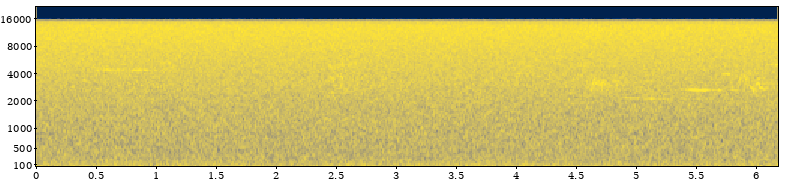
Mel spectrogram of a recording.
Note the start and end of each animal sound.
[0.00, 1.41] Black-throated Green Warbler (Setophaga virens)
[4.49, 6.19] Red-eyed Vireo (Vireo olivaceus)
[4.70, 6.19] Hermit Thrush (Catharus guttatus)

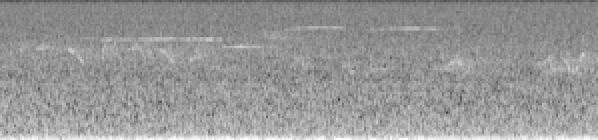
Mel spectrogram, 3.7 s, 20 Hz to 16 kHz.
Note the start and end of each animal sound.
[0.07, 1.74] Common Yellowthroat (Geothlypis trichas)
[0.43, 1.86] Black-throated Green Warbler (Setophaga virens)
[1.65, 2.97] Cedar Waxwing (Bombycilla cedrorum)
[2.68, 3.74] Red-eyed Vireo (Vireo olivaceus)

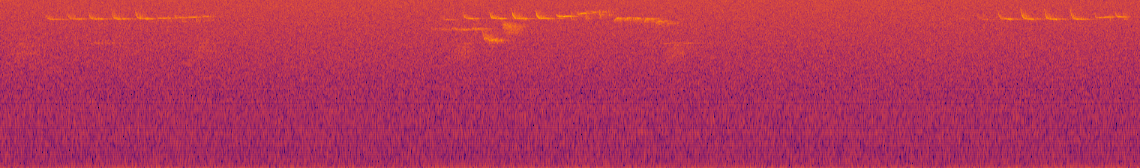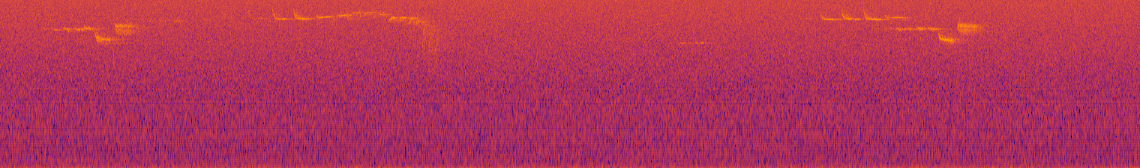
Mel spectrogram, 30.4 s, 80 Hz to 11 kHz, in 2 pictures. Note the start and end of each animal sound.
[0.01, 0.56] Hermit Thrush (Catharus guttatus)
[0.42, 3.03] Golden-crowned Kinglet (Regulus satrapa)
[2.37, 2.86] Hermit Thrush (Catharus guttatus)
[5.62, 7.02] Black-throated Green Warbler (Setophaga virens)
[5.62, 9.07] Golden-crowned Kinglet (Regulus satrapa)
[5.81, 6.29] Hermit Thrush (Catharus guttatus)
[8.68, 9.43] Black-throated Green Warbler (Setophaga virens)
[8.71, 9.28] Hermit Thrush (Catharus guttatus)
[12.61, 15.21] Golden-crowned Kinglet (Regulus satrapa)
[15.63, 17.11] Black-throated Green Warbler (Setophaga virens)
[18.56, 21.11] Golden-crowned Kinglet (Regulus satrapa)
[24.06, 24.84] Black-throated Green Warbler (Setophaga virens)
[25.71, 27.48] Golden-crowned Kinglet (Regulus satrapa)
[26.85, 28.30] Black-throated Green Warbler (Setophaga virens)

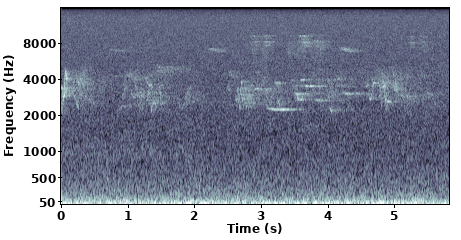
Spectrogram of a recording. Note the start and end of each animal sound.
[0.00, 5.83] Red-eyed Vireo (Vireo olivaceus)
[0.87, 1.90] Eastern Wood-Pewee (Contopus virens)
[2.77, 4.63] Hermit Thrush (Catharus guttatus)

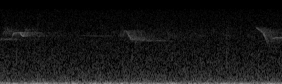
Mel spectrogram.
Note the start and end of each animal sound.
[0.00, 2.83] Blue-headed Vireo (Vireo solitarius)
[0.78, 1.69] Black-capped Chickadee (Poecile atricapillus)

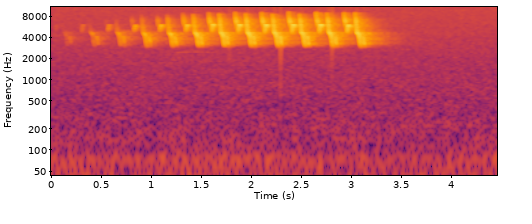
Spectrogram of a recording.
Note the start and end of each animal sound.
[0.00, 3.37] Ovenbird (Seiurus aurocapilla)

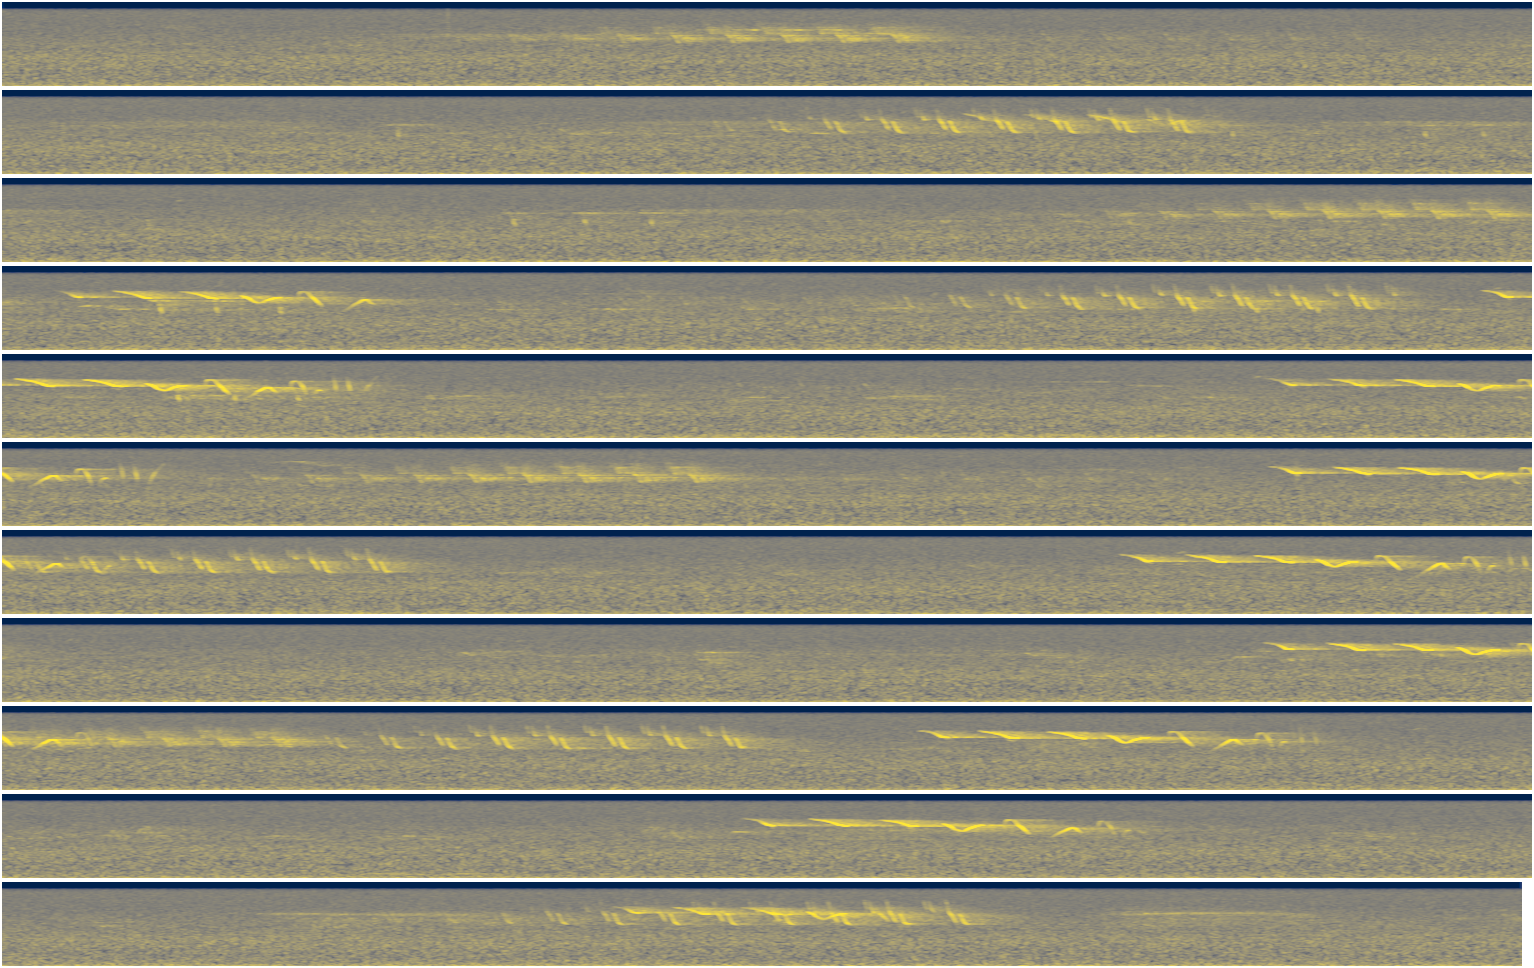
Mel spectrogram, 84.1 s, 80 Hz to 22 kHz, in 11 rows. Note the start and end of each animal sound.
[2.35, 7.09] Ovenbird (Seiurus aurocapilla)
[3.33, 4.62] Black-throated Green Warbler (Setophaga virens)
[11.28, 13.86] Ovenbird (Seiurus aurocapilla)
[14.07, 15.75] Pine Warbler (Setophaga pinus)
[17.70, 18.69] American Robin (Turdus migratorius)
[18.28, 19.84] Pine Warbler (Setophaga pinus)
[20.43, 23.26] Ovenbird (Seiurus aurocapilla)
[22.46, 24.97] Louisiana Waterthrush (Parkesia motacilla)
[23.30, 24.49] American Robin (Turdus migratorius)
[25.25, 28.44] American Robin (Turdus migratorius)
[27.15, 30.15] Ovenbird (Seiurus aurocapilla)
[30.20, 32.84] Louisiana Waterthrush (Parkesia motacilla)
[31.20, 35.37] American Robin (Turdus migratorius)
[35.66, 36.59] Black-throated Green Warbler (Setophaga virens)
[36.66, 39.18] Louisiana Waterthrush (Parkesia motacilla)
[39.35, 43.86] Ovenbird (Seiurus aurocapilla)
[44.51, 46.74] Louisiana Waterthrush (Parkesia motacilla)
[46.00, 48.03] Ovenbird (Seiurus aurocapilla)
[51.36, 53.71] Louisiana Waterthrush (Parkesia motacilla)
[55.70, 56.99] Eastern Wood-Pewee (Contopus virens)
[58.36, 84.10] Red-eyed Vireo (Vireo olivaceus)
[59.68, 61.90] Louisiana Waterthrush (Parkesia motacilla)
[61.15, 65.12] Ovenbird (Seiurus aurocapilla)
[65.64, 68.12] Louisiana Waterthrush (Parkesia motacilla)
[72.31, 74.82] Louisiana Waterthrush (Parkesia motacilla)
[77.65, 78.97] American Robin (Turdus migratorius)
[78.56, 81.66] Ovenbird (Seiurus aurocapilla)
[79.36, 81.17] Louisiana Waterthrush (Parkesia motacilla)
[81.89, 83.13] American Robin (Turdus migratorius)
[83.40, 84.10] Black-throated Green Warbler (Setophaga virens)

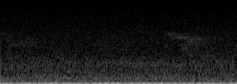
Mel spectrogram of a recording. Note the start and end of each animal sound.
[0.00, 2.38] Red-eyed Vireo (Vireo olivaceus)

